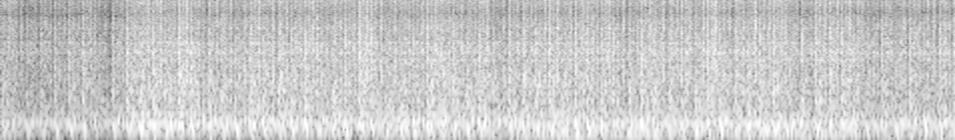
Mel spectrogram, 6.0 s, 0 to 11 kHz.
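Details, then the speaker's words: CG 150 motorcycle engine idling with a deep, hollow knocking about four per second, like a stone rattling inside and not a valve sound; teardown traced it to a broken pushrod. "vez suena como si tuviera una piedra adentro y ese sonido no es válvula ese sonido Así que vamos a desarmar para ver por qué ese ruido porque ese ruido no es como dije de válvula este más más profundo"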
